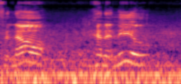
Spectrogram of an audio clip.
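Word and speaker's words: Hananeel: unto the corner gate, from the tower of Fal Hanil, that's how you say it, unto the king's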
